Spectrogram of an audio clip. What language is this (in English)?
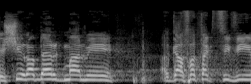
Hebrew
